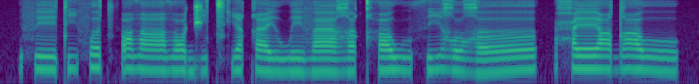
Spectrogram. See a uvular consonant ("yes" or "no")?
yes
